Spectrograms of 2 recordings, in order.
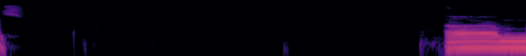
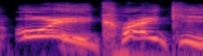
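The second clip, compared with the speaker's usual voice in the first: mock Australian cartoon yell, much higher and louder; bad Australian accent; 10 dB louder, much slower than usual. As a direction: ham up a put-on Australian accent. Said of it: "some whatever voice actor to go".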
